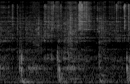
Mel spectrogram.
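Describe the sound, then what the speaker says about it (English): Chana dal fried in a pan rattles and hisses as it is stirred, with rhythmic scrapes and clicks of the spoon about every third of a second over a steady sizzle, close by. "Now I'm going to fry 1/4 cup of Chana Dal."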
